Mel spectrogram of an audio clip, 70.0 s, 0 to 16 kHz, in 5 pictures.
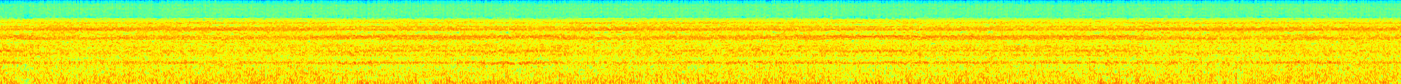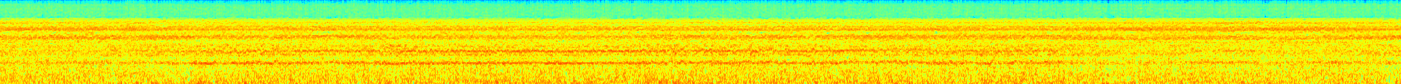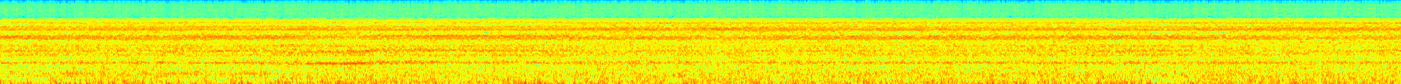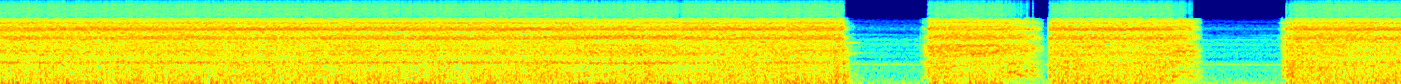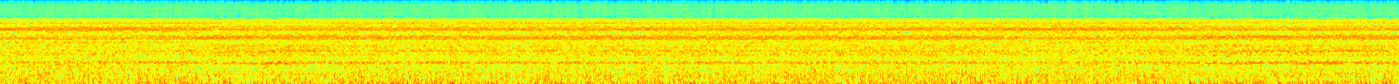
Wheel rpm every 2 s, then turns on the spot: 220, 230, 230, 230, 230, 230, 220, 230, 210, 210, 210, 220, 220, 220, 230, 220, 230, 230, 230, 230, 220, 230, 220, 220, 220, 100, 130, 90, 210, 220, 230, 230, 230, 220, 230.
none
